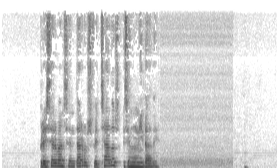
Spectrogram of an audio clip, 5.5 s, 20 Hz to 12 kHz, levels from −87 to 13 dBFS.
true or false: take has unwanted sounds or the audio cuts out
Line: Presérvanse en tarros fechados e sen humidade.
false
